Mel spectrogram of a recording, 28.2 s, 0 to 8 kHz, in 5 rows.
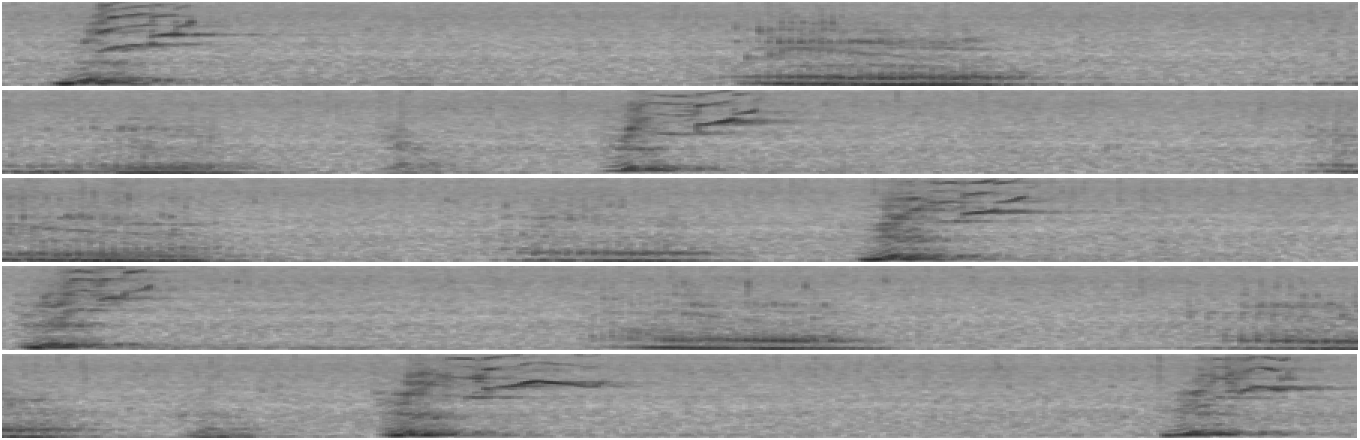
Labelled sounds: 0.4	1.0	humpback whale, 1.2 to 5.1 kHz
3.2	3.8	humpback whale, 1.7 to 2.0 kHz
6.1	6.4	humpback whale, 1.7 to 2.2 kHz
8.3	9.0	humpback whale, 1.5 to 6.6 kHz
11.3	11.8	humpback whale, 1.1 to 1.3 kHz
15.2	15.7	humpback whale, 1.5 to 7.1 kHz
17.0	17.7	humpback whale, 1.7 to 4.9 kHz
20.0	20.3	humpback whale, 1.8 to 2.2 kHz
22.1	22.4	humpback whale, 1.7 to 2.0 kHz
24.3	25.1	humpback whale, 1.5 to 7.6 kHz
27.6	28.2	humpback whale, 1.5 to 7.1 kHz

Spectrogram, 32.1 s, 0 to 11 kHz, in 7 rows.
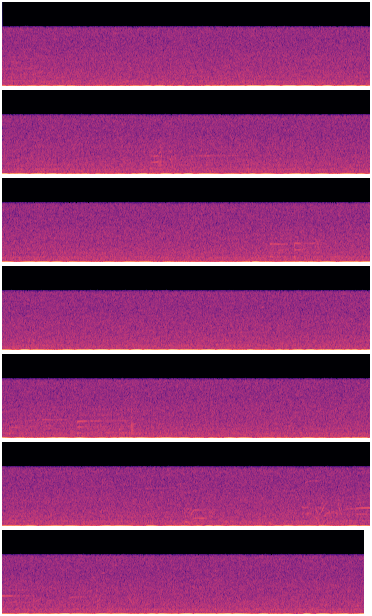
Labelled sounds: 7.0	7.2	killer whale, northern resident, G clan, 2.3 to 2.5 kHz
12.5	12.8	killer whale, northern resident, G clan, 2.3 to 2.5 kHz
18.9	19.7	killer whale, northern resident, G clan, 2.0 to 2.5 kHz
27.3	27.8	killer whale, northern resident, G clan, 2.2 to 2.5 kHz

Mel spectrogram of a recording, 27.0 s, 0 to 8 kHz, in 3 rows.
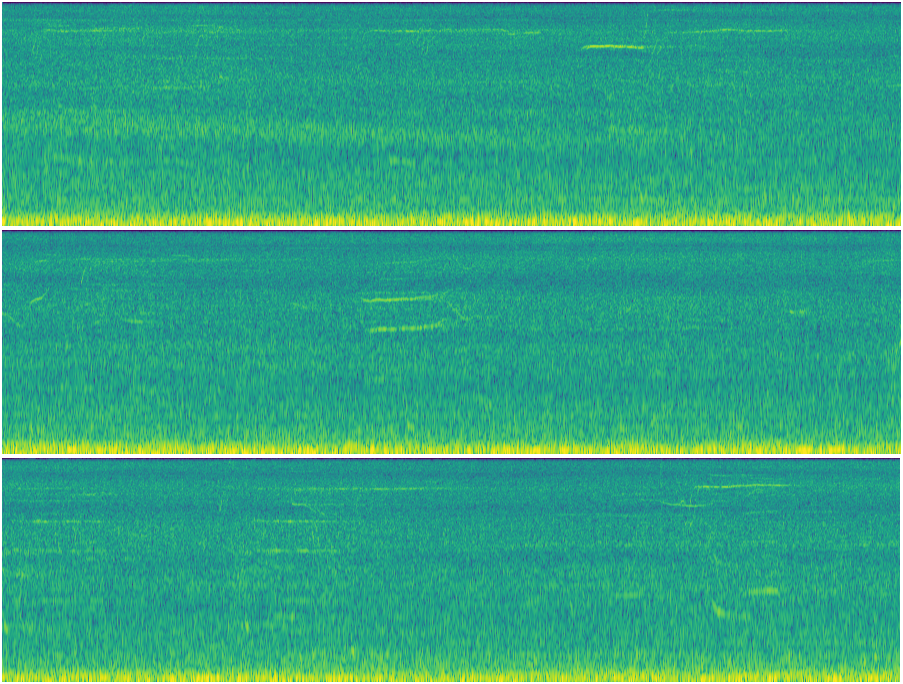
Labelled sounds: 0.8	1.4	killer whale, southern resident, 4.7 to 5.9 kHz
4.9	5.4	killer whale, southern resident, 4.5 to 5.5 kHz
5.7	6.6	killer whale, southern resident, 3.6 to 6.7 kHz
12.5	13.7	killer whale, southern resident, 1.0 to 5.1 kHz
17.8	18.5	killer whale, southern resident, 0.70 to 3.7 kHz
20.3	21.4	killer whale, southern resident, 1.1 to 5.2 kHz
24.5	25.9	killer whale, southern resident, 3.2 to 6.4 kHz

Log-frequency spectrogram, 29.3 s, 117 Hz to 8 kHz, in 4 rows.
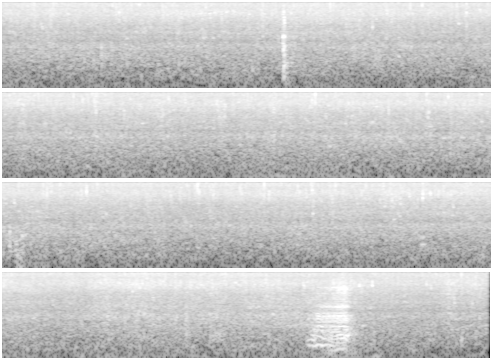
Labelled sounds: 27.0	27.3	croaking sound likely from a nearby submerged object, 1.4 to 1.5 kHz

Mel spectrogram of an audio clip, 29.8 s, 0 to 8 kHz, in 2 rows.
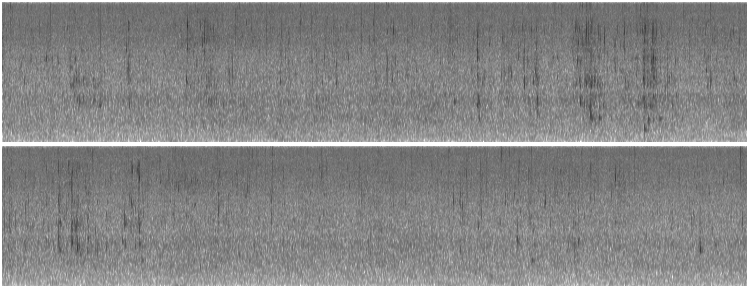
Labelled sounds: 1.3	1.6	water noise, 1.2 to 1.8 kHz

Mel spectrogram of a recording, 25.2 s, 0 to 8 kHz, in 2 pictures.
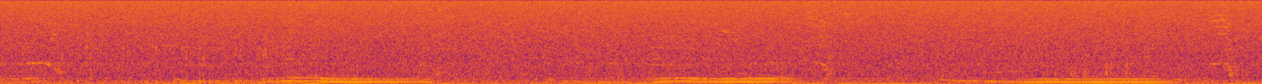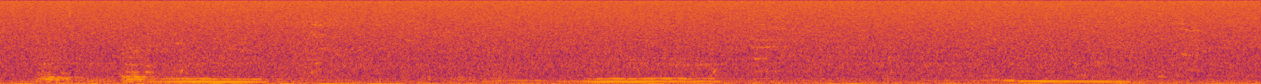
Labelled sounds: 20.1	20.4	humpback whale, 1.3 to 1.5 kHz

